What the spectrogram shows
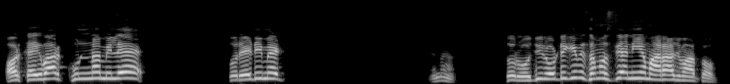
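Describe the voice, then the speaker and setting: A man voicing an eager male mosquito minister in a spoken parable, pitching a new home persuasively. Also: measured pace, long pauses, clear, resonant tone, no room sound, highs cut off.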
